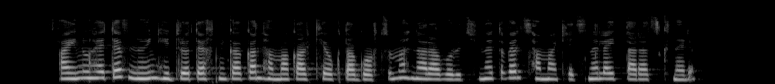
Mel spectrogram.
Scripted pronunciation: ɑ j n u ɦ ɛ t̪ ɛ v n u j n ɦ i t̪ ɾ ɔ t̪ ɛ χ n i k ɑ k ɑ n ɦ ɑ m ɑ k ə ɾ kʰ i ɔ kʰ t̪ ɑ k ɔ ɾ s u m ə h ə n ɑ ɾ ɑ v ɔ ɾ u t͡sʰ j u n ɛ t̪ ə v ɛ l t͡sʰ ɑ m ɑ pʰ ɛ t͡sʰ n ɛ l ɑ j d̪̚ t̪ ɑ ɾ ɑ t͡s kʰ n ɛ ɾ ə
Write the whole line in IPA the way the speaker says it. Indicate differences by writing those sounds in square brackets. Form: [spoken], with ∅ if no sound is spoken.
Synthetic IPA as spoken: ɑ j n u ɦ ɛ t̪ ɛ v n u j n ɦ i [d̪] ɾ ɔ t̪ ɛ χ n i k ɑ k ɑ n ɦ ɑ m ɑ k [ɑ] ɾ kʰ i ɔ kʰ t̪ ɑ [ɡ] ɔ ɾ [t͡s] u m ə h ə n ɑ ɾ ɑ v ɔ ɾ u t͡sʰ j u n ɛ t̪ ə v ɛ l t͡sʰ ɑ m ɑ [kʰ] ɛ t͡sʰ n ɛ l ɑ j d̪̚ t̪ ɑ ɾ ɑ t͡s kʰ n ɛ ɾ ə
